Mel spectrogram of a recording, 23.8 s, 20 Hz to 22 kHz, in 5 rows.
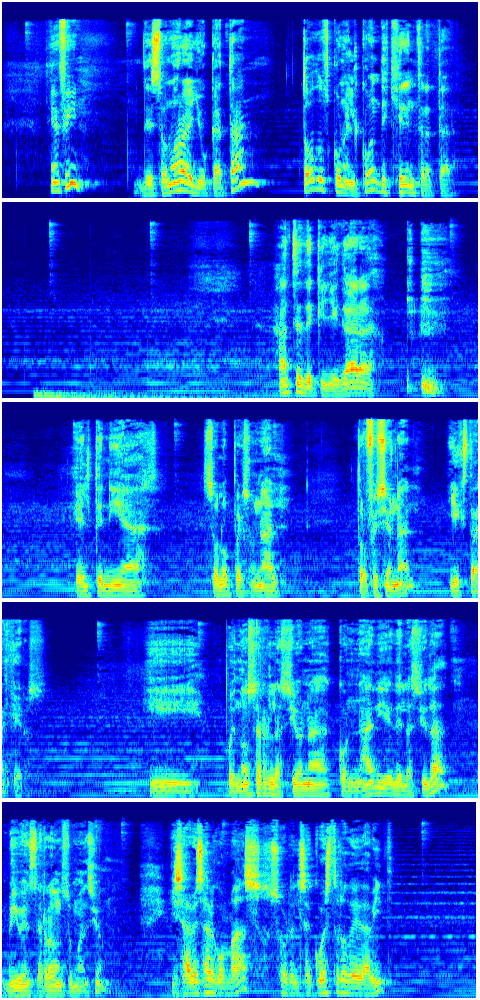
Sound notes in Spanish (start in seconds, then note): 12.1 Carraspea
